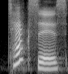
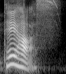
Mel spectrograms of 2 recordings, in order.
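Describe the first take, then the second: First: The name is said with an English pronunciation. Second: The name is said with a Spanish pronunciation. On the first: The speaker calls it wrong. "It's not Texas" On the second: The speaker calls it right. "Texas is really Tejas"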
